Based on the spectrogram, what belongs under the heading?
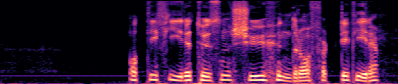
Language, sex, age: Norwegian, male, 27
